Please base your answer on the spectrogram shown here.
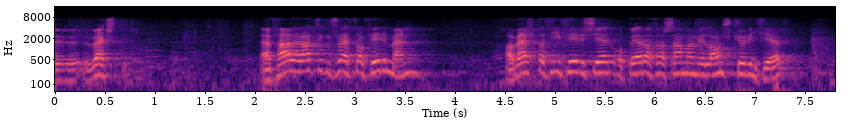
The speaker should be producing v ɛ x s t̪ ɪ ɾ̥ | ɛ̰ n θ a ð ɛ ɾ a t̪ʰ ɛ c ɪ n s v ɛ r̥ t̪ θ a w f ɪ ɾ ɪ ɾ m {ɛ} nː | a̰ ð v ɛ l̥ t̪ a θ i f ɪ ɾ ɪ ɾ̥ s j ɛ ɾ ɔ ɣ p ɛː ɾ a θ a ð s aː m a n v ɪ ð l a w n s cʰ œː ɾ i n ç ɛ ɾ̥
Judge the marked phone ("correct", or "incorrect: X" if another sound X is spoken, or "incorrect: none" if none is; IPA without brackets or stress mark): correct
